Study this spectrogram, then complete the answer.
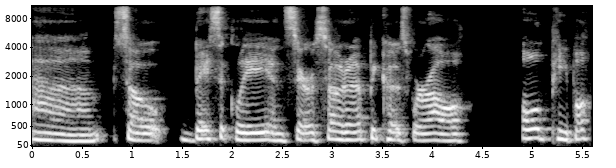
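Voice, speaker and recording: A woman speaks very slowly at a fairly low pitch, her intonation fairly even against a quiet background. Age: 70s. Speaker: science communicator. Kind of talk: online meeting talk.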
